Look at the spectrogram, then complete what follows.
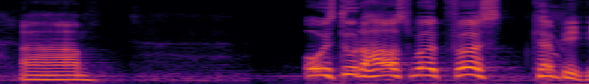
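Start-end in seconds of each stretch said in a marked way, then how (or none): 2.1-4.0 put-on, pitched-up pommy English accent. Quoting his old soccer coach's saying, the speaker tries imitating Philo's pommy accent. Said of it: "I'll try and do a pommy accent".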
